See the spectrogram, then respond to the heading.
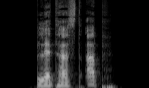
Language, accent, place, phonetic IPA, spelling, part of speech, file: German, Germany, Berlin, [ˌblɛtɐst ˈap], blätterst ab, verb, De-blätterst ab.ogg
- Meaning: second-person singular present of abblättern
